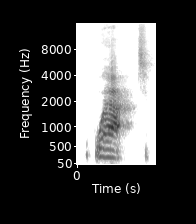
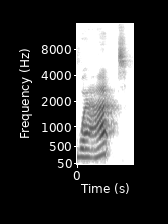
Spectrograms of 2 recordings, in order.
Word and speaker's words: what: What should be pronounced as at, wat. But it is not pronounced wat because this A makes a sound.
